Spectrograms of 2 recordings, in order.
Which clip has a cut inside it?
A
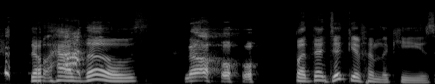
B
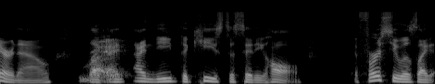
A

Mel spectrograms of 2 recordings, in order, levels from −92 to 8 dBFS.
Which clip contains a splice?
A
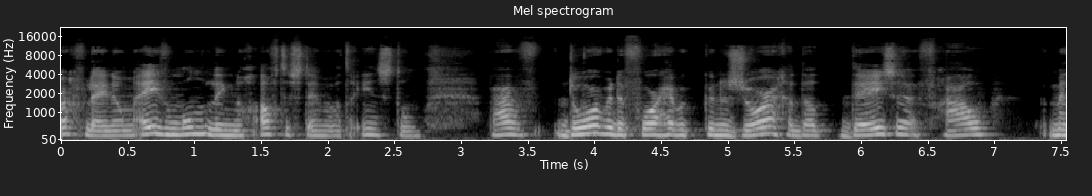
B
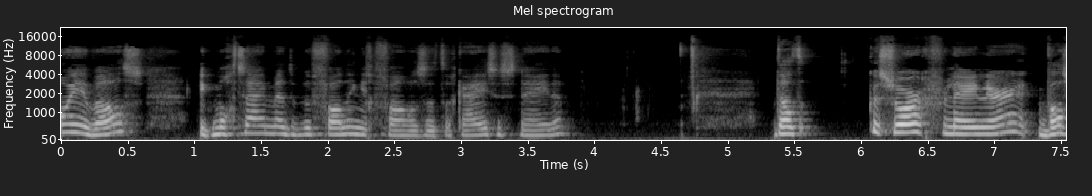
B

